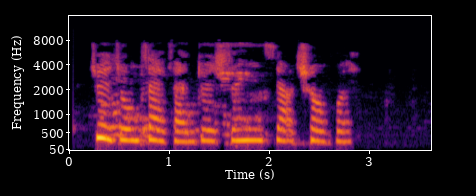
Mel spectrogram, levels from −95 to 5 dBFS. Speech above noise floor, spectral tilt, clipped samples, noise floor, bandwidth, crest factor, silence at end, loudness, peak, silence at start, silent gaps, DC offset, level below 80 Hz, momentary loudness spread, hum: 51 dB; -3 dB/octave; under 0.1%; -70 dBFS; 7.8 kHz; 18 dB; 0.8 s; -20 LUFS; -2 dBFS; 0.25 s; none; under 0.1%; -68 dBFS; 11 LU; none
